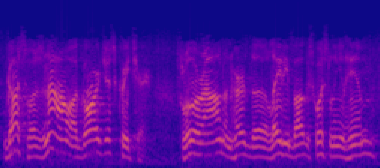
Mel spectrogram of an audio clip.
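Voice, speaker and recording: An actor playing a grumbling, excitable husband with a blustery, folksy, slangy manner in a 1940s radio comedy. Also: male voice, fairly high pitch, moderate pace, lightly acted. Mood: folksy storytelling. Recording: noisy, muffled old radio recording.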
